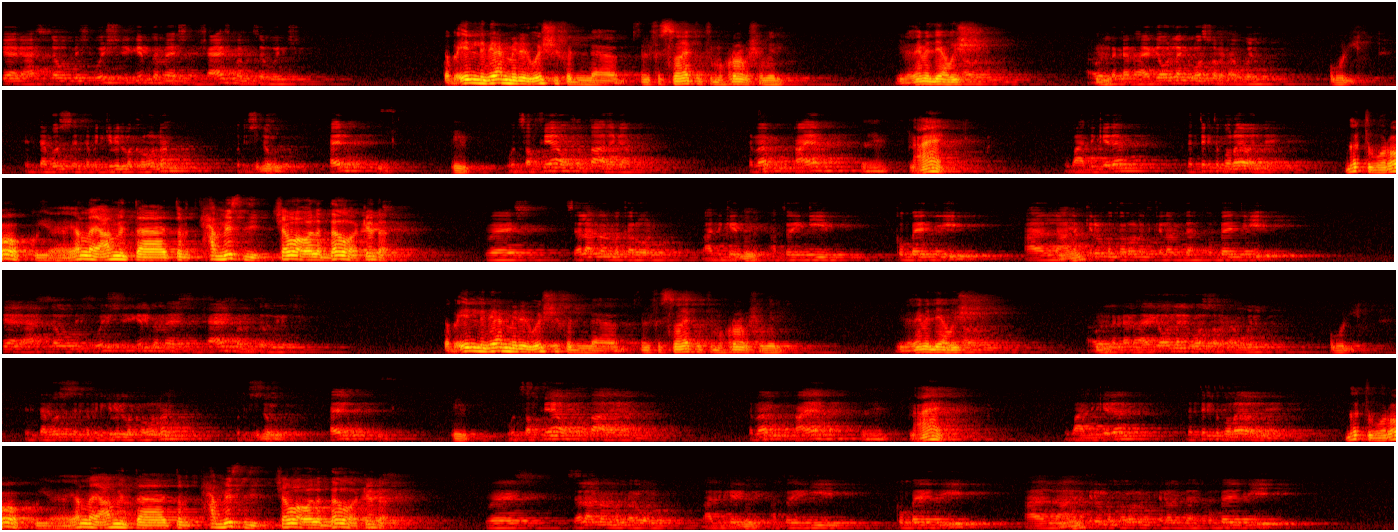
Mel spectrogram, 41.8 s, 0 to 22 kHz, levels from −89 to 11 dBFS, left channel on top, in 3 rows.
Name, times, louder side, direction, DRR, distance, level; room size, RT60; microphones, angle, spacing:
voice 1, 0.0-2.9 9.6-9.9 10.8-12.7 14.2-15.8 16.3-16.8 17.2-17.6 19.0-20.5 21.4-22.3 24.6-25.3 25.8-26.8 31.5-31.7 32.7-33.2 33.6-34.6 34.9-36.3 36.8-37.6 38.1-40.5, left 2 dB, 60° left, 7 dB, 6.7 m, -40 dB
voice 2, 4.4-7.8 8.9-9.8 10.9-11.1 13.3-13.6 16.5-16.7 18.4-18.6 22.5-23.4 27.4-31.7 35.1-35.4 38.4-38.7, left 3 dB, 80° left, 11 dB, 0.9 m, -27 dB
27.5 x 25.5 x 8.4 m, 1.2 s
head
